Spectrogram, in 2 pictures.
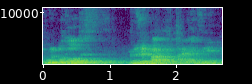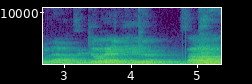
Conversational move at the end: taking over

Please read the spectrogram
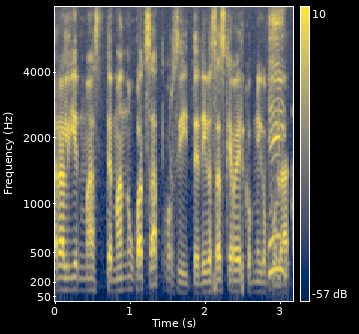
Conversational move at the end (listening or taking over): taking over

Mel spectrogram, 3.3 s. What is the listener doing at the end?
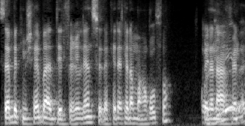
taking over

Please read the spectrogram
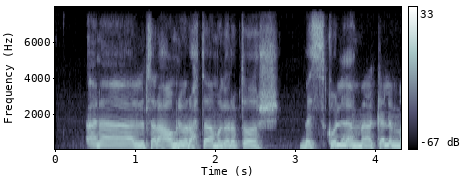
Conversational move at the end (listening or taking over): listening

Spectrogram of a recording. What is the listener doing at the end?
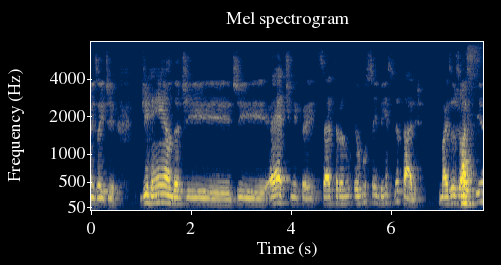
listening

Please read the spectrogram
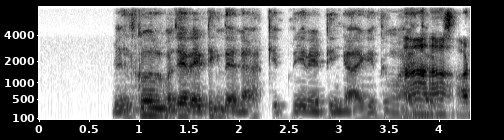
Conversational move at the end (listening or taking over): taking over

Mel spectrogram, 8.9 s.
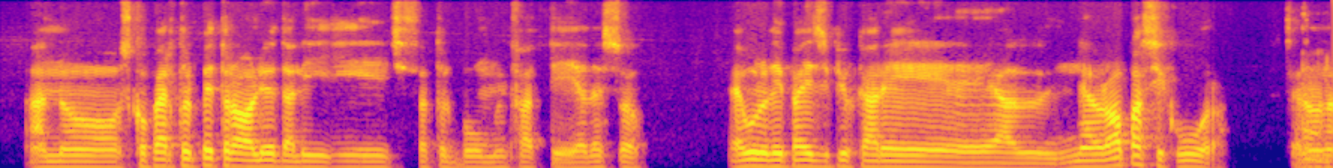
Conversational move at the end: taking over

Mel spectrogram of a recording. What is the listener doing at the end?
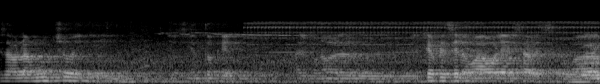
taking over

